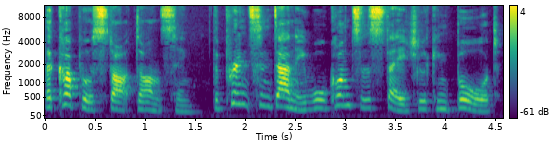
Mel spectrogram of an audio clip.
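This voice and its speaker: A woman's voice: medium pitch, big pitch swings, moderate pace, fairly bright tone. Woman narrating a radio play, reading out stage directions, voice moves around a lot.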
